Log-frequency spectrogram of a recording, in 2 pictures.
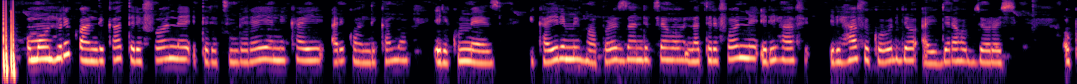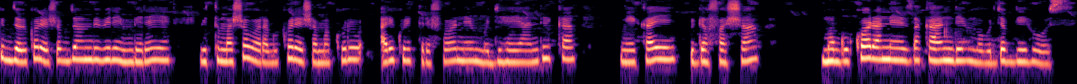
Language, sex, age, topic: Kinyarwanda, female, 18-24, education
